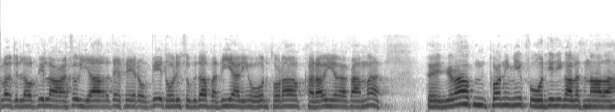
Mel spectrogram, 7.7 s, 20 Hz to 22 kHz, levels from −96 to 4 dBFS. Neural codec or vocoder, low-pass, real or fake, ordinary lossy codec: codec, 16 kHz, 2 kbps, FunCodec, trained on LibriTTS, 25 frames a second; 7.2 kHz; fake; none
